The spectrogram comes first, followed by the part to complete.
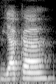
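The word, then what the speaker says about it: Yuka: I've heard it, yucca. I'm pretty sure it's yucca, but you whatever pronunciation words.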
